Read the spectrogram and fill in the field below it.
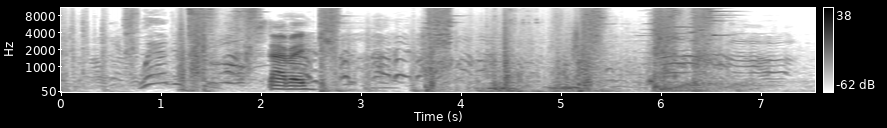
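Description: Sharp blows land in a scuffle.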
